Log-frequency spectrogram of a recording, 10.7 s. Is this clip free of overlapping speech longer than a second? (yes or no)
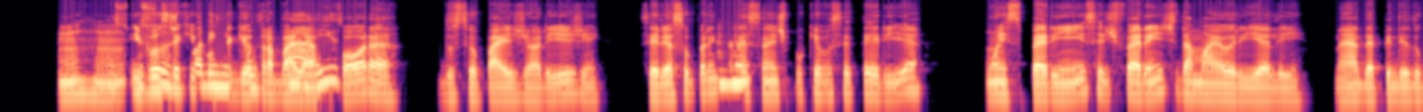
no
